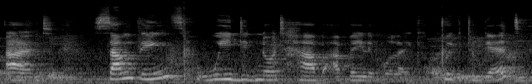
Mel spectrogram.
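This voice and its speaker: A woman's voice: mid-range voice, slow pace, gravelly. A young woman who grew up in Uganda, chatting casually as she bakes in her home kitchen and thinks aloud while she works. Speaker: baking vlogger. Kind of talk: casual kitchen vlog talk. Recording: roomy kitchen with background noise.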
